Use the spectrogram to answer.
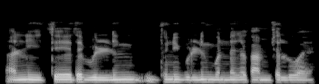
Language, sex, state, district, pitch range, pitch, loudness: Marathi, male, Maharashtra, Nagpur, 105-110 Hz, 110 Hz, -17 LUFS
